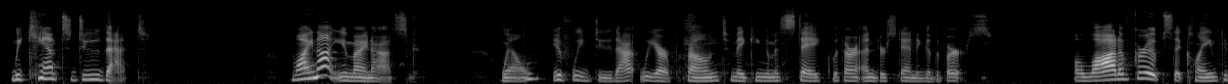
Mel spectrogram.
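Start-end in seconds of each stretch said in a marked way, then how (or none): none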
